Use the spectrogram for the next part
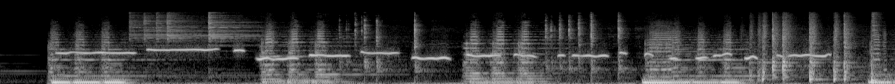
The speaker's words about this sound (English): Here, whistle it with me.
